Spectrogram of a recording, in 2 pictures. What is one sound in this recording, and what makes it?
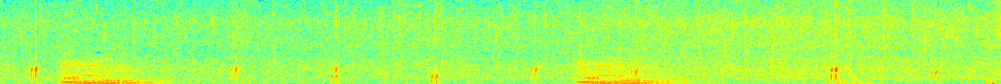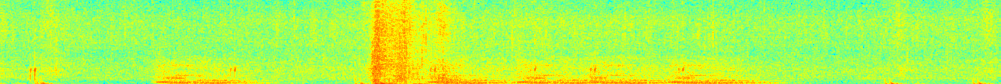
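Leaves crunch and rustle in short repeated bursts as blocks break.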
